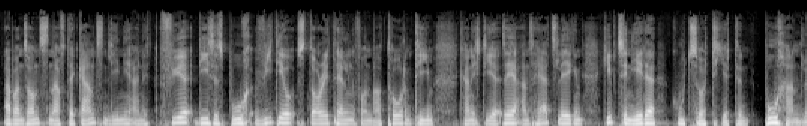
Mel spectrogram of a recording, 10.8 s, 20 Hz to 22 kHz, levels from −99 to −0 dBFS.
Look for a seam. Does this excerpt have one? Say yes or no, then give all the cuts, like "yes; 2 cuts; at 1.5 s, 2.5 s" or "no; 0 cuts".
yes; 3 cuts; at 2.1 s, 5.0 s, 6.7 s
